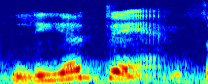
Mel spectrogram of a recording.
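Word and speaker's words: Leiah Dance: So you can find that, S-P-I-F-I, SPIFY. And you can find that from Leah Dance. – Leah Dance, okay. And Leah is spelled? – L-E-I-A-H. And Dance, D-A-N-C-E.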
